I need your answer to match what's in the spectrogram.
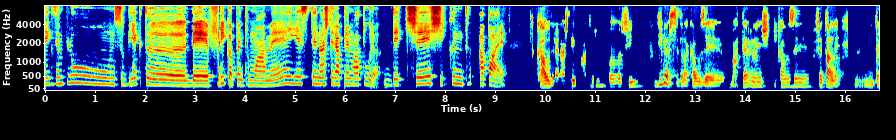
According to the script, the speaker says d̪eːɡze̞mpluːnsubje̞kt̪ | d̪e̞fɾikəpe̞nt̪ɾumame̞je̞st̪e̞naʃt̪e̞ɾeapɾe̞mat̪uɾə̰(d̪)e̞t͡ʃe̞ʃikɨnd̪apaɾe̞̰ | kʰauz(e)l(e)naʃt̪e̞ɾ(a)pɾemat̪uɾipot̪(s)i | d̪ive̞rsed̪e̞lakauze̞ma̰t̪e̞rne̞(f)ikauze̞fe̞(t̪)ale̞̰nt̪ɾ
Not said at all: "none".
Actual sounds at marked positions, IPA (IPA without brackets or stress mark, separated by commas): d̪, e, e, i, f, ʃ, t̪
